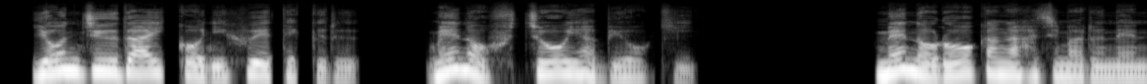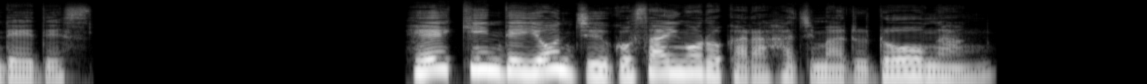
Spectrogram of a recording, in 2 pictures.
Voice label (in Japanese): 健診周知ナレ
